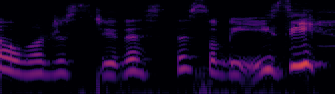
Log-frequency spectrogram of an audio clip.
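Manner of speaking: ordinary delivery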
